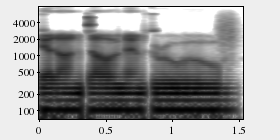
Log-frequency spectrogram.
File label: Get On Down And Groove G#2, Robotic Vox; 90s Sample CDs; Club Techno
